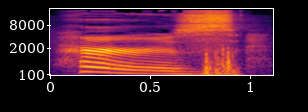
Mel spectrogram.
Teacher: So like in the word hers, the sound that we have before the S is a vowel sound. So it's automatically a voiced sound. Hers. So the S there will sound Z.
